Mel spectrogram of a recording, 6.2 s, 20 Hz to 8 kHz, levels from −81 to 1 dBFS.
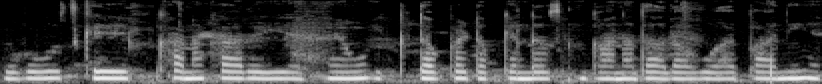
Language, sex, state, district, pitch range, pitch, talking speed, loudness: Hindi, female, Bihar, West Champaran, 225-235 Hz, 230 Hz, 185 wpm, -14 LUFS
